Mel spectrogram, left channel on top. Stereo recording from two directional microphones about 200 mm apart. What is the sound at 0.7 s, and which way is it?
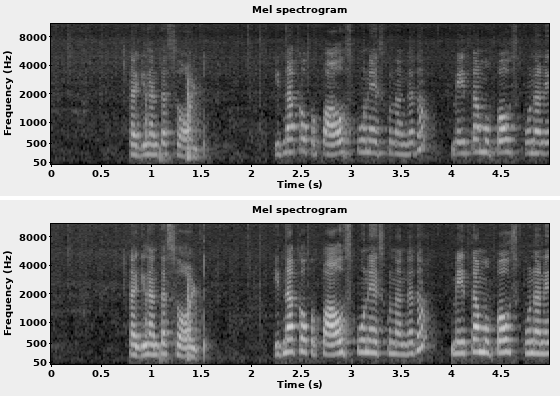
Speech, 60° right (ahead or behind).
